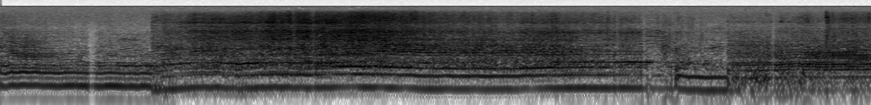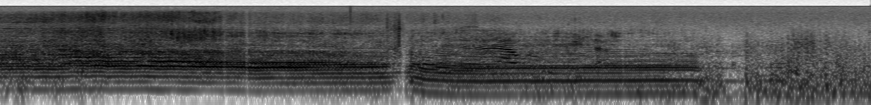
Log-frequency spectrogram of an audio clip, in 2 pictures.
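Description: A rally car engine roars at high revs, dropping in pitch with each gear change.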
